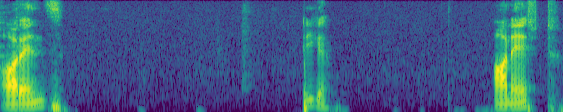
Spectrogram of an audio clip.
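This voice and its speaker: A man's voice: medium pitch, steady tone, very slow, clean tone. A man teaching an exam-prep grammar lesson, often quizzing his students and checking they follow. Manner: questioning, repeats checks like "thik hai".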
